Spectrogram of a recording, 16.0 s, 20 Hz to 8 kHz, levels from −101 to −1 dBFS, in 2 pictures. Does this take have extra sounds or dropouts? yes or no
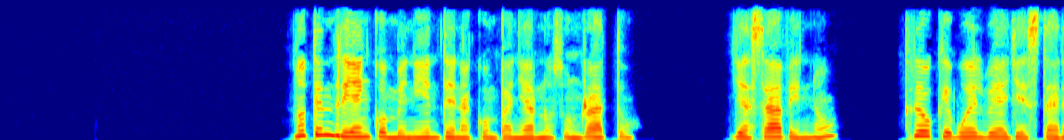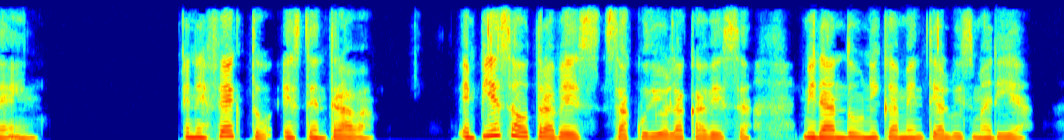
no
